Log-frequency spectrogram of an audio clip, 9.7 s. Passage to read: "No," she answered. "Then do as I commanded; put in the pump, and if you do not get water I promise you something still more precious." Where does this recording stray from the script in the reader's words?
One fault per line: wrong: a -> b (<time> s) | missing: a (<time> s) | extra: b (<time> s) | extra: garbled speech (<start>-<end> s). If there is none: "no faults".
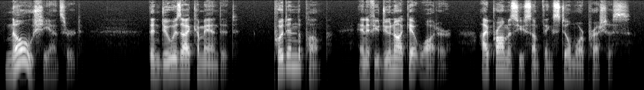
no faults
